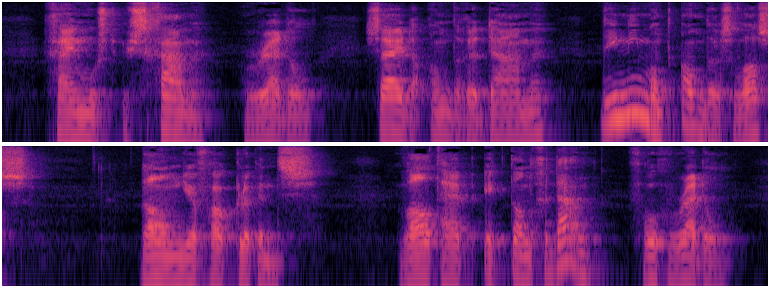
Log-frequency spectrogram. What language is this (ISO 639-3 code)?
nld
